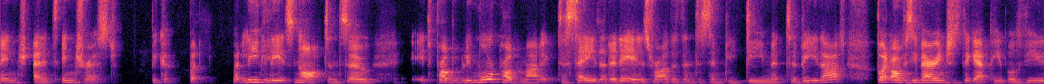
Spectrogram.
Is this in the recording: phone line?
no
